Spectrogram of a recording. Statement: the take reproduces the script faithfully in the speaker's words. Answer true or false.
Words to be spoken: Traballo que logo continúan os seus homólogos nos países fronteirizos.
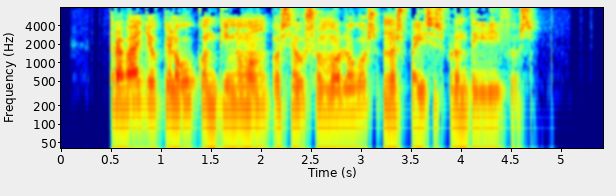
true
